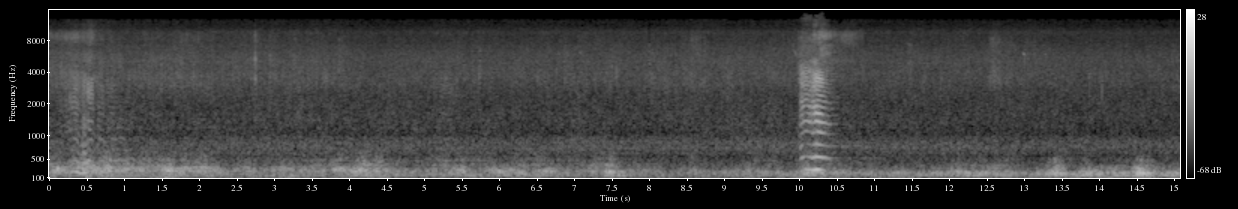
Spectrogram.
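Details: Thousands of bees hang in a massive clump on a branch, their swarm giving a steady, low droning hum throughout, with one brief louder rising whine near the ten-second mark.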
